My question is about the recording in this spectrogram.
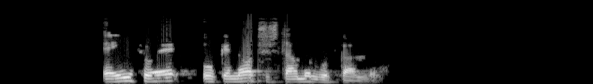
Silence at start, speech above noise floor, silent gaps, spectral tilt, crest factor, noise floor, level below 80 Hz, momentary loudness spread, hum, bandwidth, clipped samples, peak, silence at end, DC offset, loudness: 1.05 s; over 78 dB; 1.98-2.02 s; -6 dB/octave; 16 dB; under -90 dBFS; -60 dBFS; 7 LU; none; 9.2 kHz; under 0.1%; 0 dBFS; 2.2 s; under 0.1%; -13 LUFS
